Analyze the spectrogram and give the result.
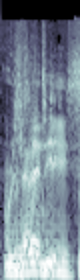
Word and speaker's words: Rezendes: R- R- Resent- Rezendes, Rezendes yes.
